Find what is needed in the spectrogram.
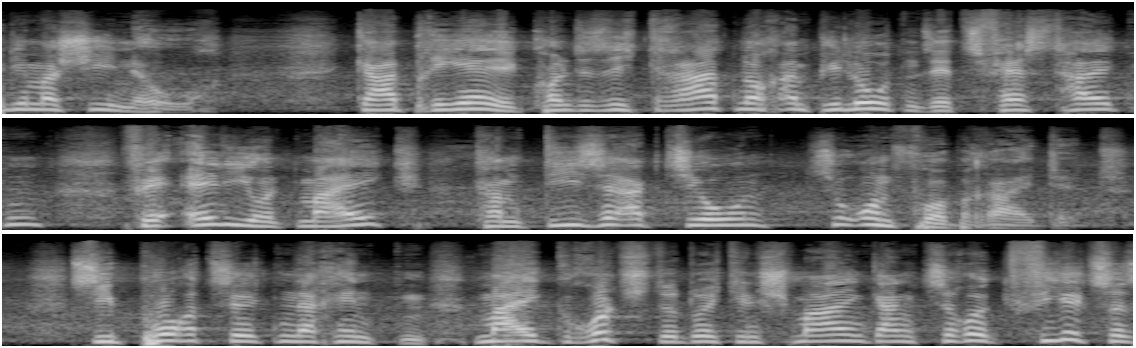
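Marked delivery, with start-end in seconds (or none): none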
